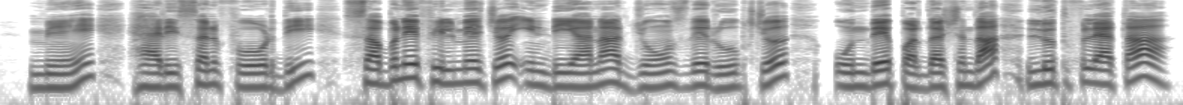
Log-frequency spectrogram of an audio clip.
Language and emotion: Dogri, happy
